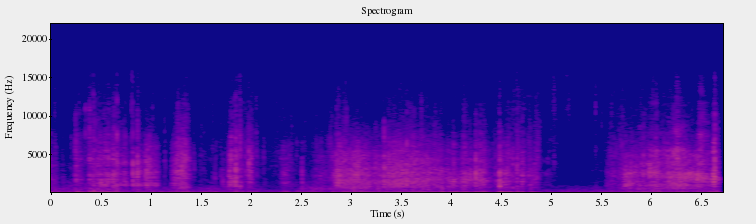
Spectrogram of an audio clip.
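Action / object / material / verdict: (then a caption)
scrape / metal mesh scrub sponge / metal mesh / none. Long nails scratch and tap a small, flat, rectangular gold metal mesh scrub sponge, the metallic mesh covering a soft filling. Continuous crinkly, tearing-like scratching rises and falls in bright bursts over a steady low hum.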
